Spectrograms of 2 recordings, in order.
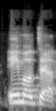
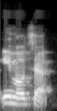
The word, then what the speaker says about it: Imhotep: Emoteep. It's really emote, but emoteep.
